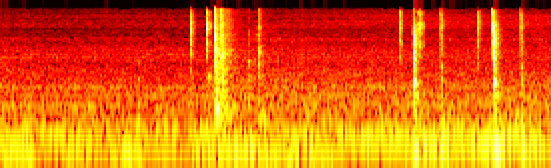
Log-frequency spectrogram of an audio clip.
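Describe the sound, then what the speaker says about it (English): Rapid bursts of mouse clicking during a livestreamed horror video game session, two clusters of sharp clicks close to the mic over a low steady hum, with no talking. "If you guys can hear me spam clicking,"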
